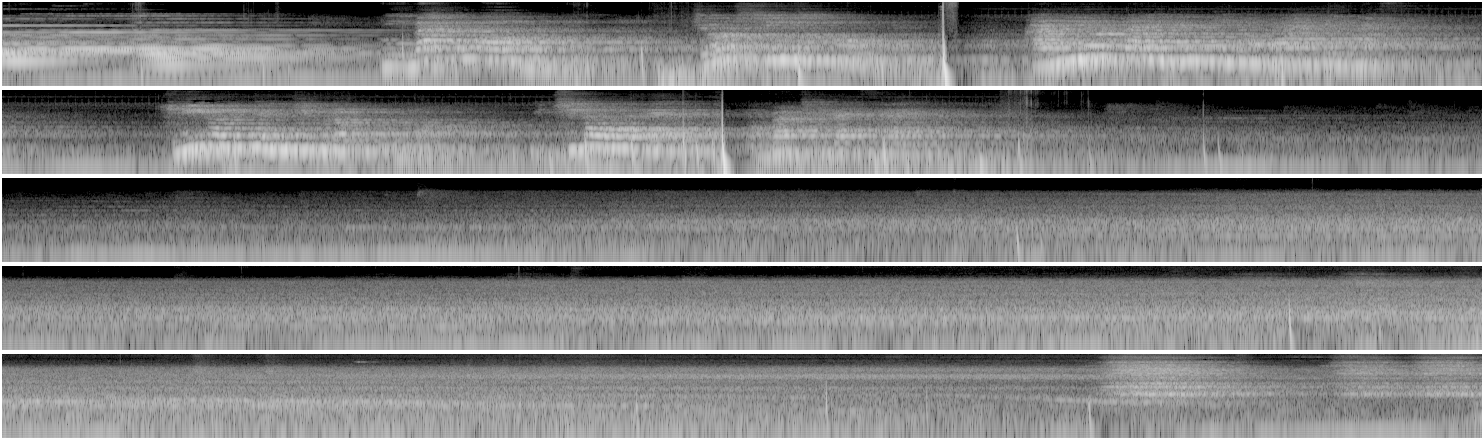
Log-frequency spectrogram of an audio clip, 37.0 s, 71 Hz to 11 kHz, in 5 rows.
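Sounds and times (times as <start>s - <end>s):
subway train rumble: 0.0s - 37.0s
train motor whine: 19.4s - 37.0s
high-pitched train screech: 35.0s - 37.0s.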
